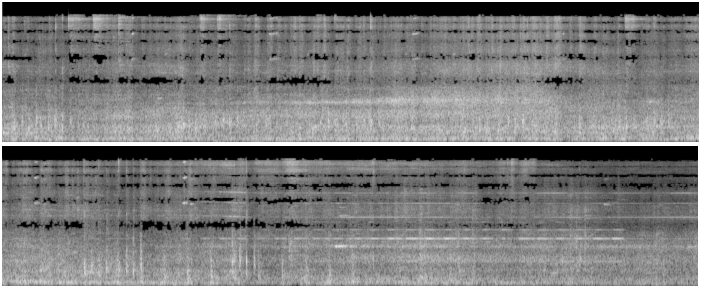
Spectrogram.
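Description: Freight cars, tank cars and covered hoppers, rolling past close by: a steady rumble with steel wheels clattering over the rail joints. From past the middle a thin, steady high wheel squeal joins in, and the sound eases off slightly toward the end as the train moves away.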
